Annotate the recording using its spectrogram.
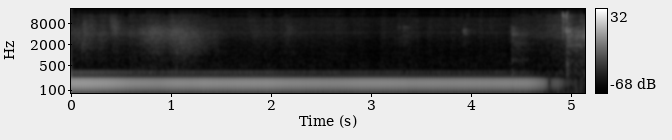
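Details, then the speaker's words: Simulated ASMR ear exam roleplay for clogged-feeling ears, demonstration before eyes-closed test: struck tuning fork gives a steady low pure hum fading and stopping after about five seconds; tuning fork hearing test tone. "So I have a tuning fork here. When I hit this, it makes a sound. It sounds like this."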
